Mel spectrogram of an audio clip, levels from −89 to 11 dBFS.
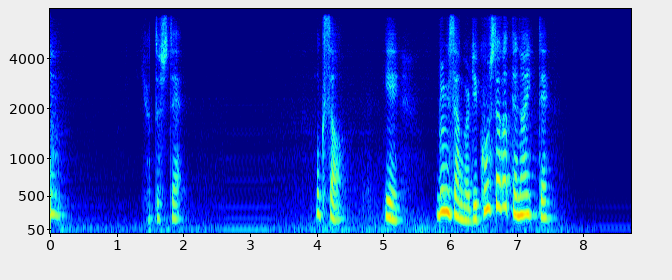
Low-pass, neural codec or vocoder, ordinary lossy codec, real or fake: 7.2 kHz; codec, 16 kHz, about 1 kbps, DyCAST, with the encoder's durations; AAC, 48 kbps; fake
